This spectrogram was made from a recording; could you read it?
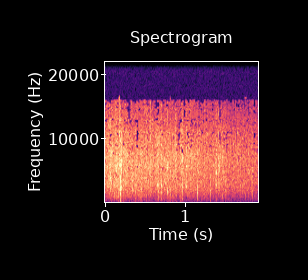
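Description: Steady rain falls through trees, a soft continuous hiss dotted with a few louder drops pattering irregularly. No voices, just the even wash of rainfall.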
